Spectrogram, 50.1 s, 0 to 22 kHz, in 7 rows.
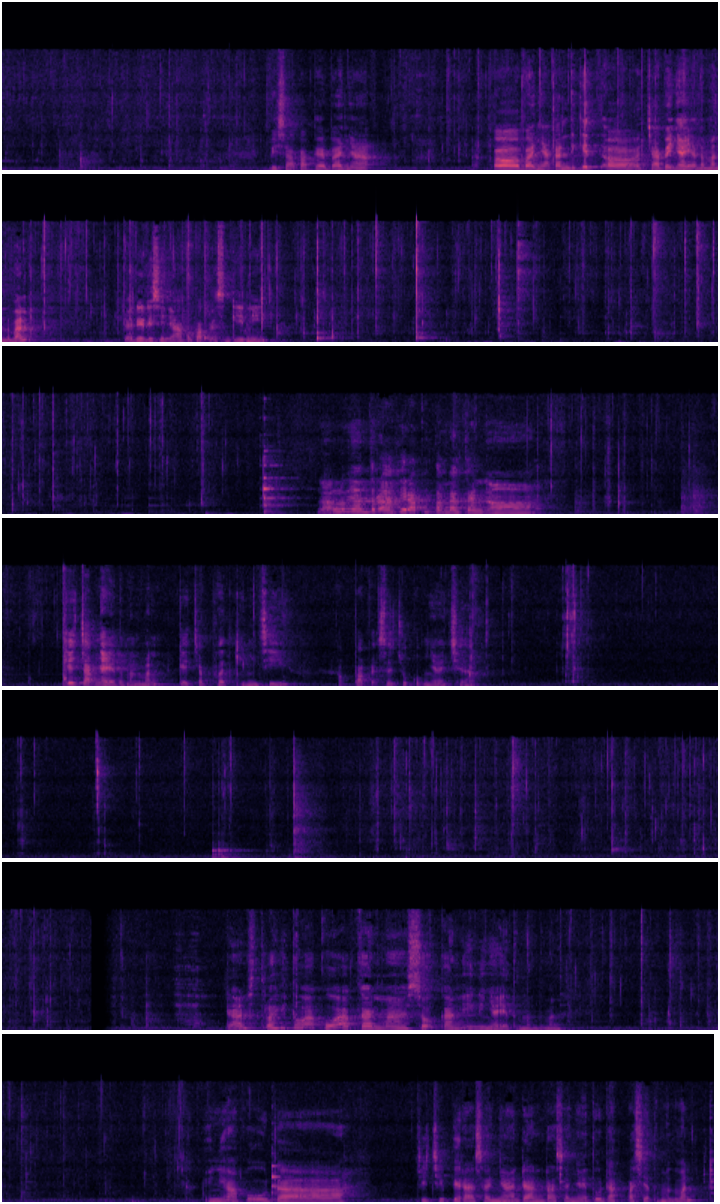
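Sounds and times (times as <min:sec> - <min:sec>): spatula squishing wet paste: 0:00.0 - 0:17.2, 0:32.1 - 0:36.7, 0:41.0 - 0:44.9.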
